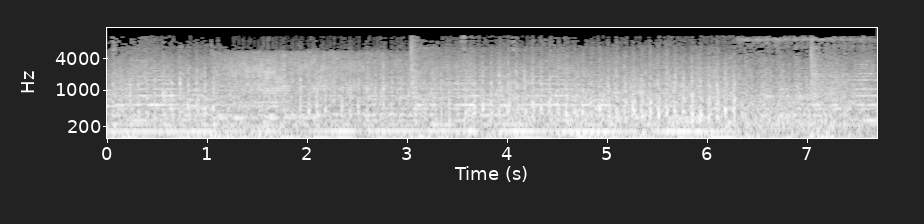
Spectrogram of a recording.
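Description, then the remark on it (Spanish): A squadron of four Little Bird military helicopters backed by four Black Hawks, launched from US ships off the Somali coast, roars loudly overhead: a dense steady thump of rotor blades and engine whine that fills the whole stretch without pause, with no voices. “Cuando salen de la capital, un escuadrón de 4 helicópteros Little Bird, apoyado por 4 Black Hawks, sale de los buques estadounidenses apostados en la costa somalí.”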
